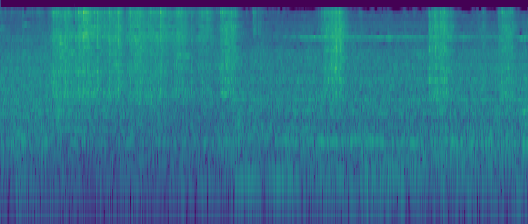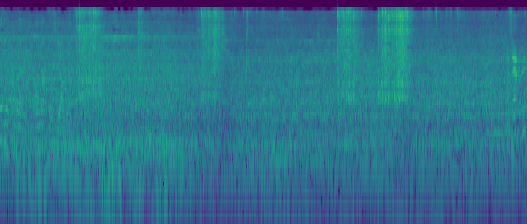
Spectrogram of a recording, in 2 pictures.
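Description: Scattered metal clanks and chain rattles from a truck rear axle housing slung in hoist chains as it is swung and lowered onto a steel bed. Voices are heard talking throughout.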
